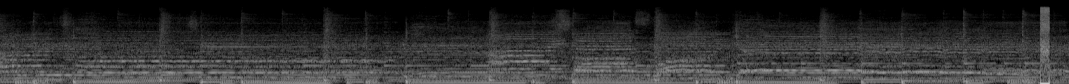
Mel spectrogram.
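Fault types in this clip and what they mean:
File tags played as audio: right near the end, from 10.41 to 10.50 s, the player reads a block of text tags as if it were sound, so you get a hard-edged, lopsided rasp that drops into dead silence where the tag's zero padding sits.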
